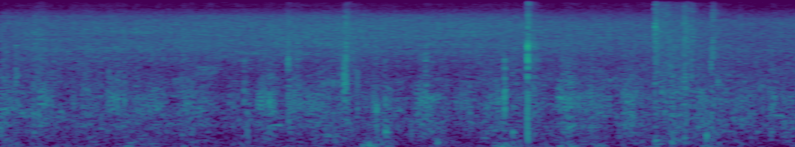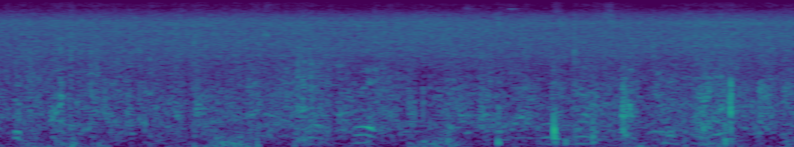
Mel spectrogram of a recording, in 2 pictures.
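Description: Hooves of horses walking on a dirt forest trail: an uneven run of soft clops.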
